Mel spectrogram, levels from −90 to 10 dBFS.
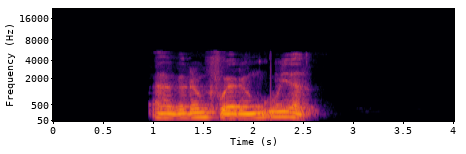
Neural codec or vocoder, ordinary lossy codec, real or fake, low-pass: autoencoder, 48 kHz, 128 numbers a frame, DAC-VAE, trained on Japanese speech; AAC, 24 kbps; fake; 5.4 kHz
